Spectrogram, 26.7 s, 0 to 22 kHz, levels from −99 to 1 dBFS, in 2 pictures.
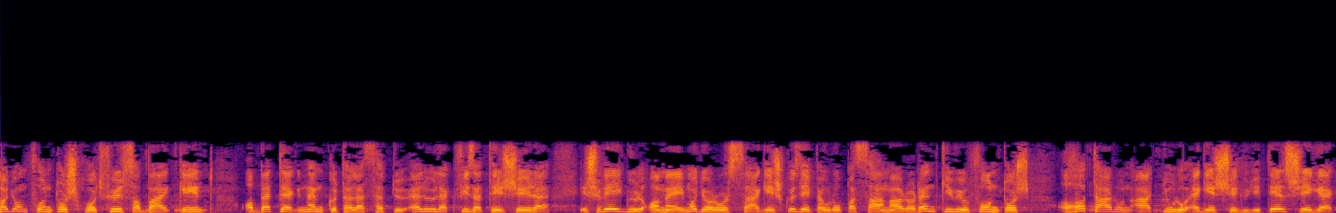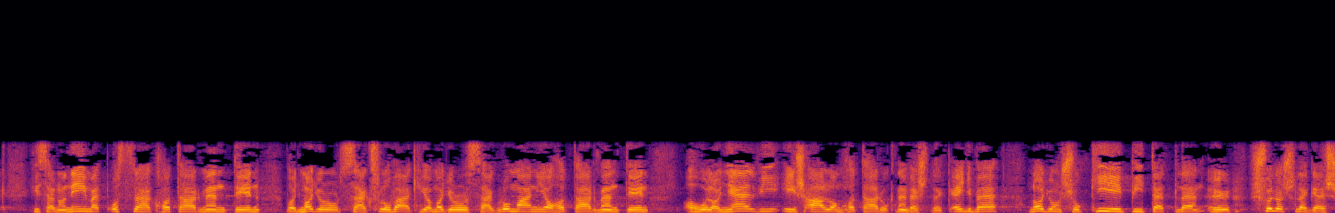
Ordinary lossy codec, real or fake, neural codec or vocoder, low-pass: none; real; none; 7.2 kHz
